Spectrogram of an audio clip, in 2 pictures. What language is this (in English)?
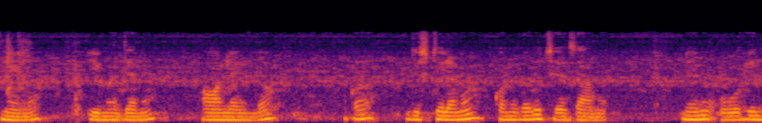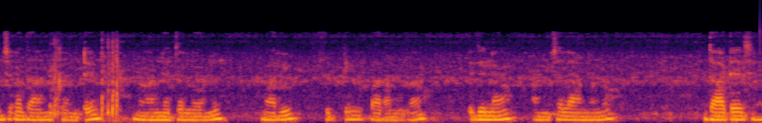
Telugu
